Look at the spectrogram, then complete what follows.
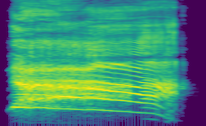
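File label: mobster pain critical death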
